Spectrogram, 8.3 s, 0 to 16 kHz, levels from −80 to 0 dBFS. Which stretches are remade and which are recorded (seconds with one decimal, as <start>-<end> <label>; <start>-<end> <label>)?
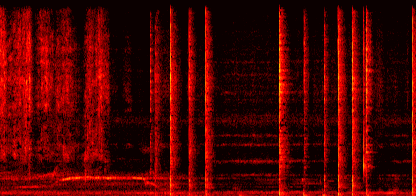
0.0-2.4 recorded; 2.4-2.9 remade; 2.9-7.0 recorded; 7.0-7.6 remade; 7.6-8.3 recorded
